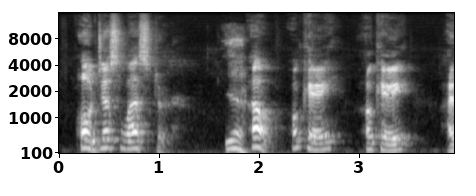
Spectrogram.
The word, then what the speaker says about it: Leicester: just lester we did the c in the middle is silent yeah okay that's that's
